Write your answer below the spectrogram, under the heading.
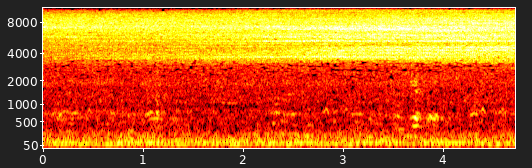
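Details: Midsummer cicadas during a heat wave sing in a continuous, piercing, high hiss that swells gradually louder, with soft distant voices faintly audible below.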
